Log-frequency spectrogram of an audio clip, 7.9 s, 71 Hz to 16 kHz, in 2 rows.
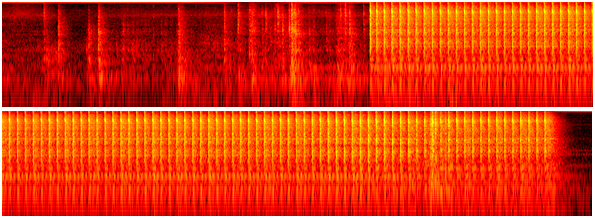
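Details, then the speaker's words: Toshiba RDXV50KF DVD/VHS combo with internal hard disk: tape loads, plays, fast-forwards and rewinds fine, but after pressing stop then eject a steady rapid mechanical chatter runs about five seconds, then the unit shuts off; cause unknown. "and then it shuts off so if you know what that is please let me know in the comments down below"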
